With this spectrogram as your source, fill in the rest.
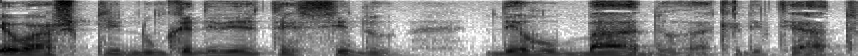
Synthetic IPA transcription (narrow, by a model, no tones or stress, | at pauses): ewaʃʊ̥kɪnũkɐd̪evit̪eɾsid̪ʊ | d̪eʁubad̪ʊakʰelɪt̪eat̪ɾ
